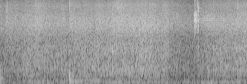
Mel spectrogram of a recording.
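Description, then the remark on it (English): Steady rain hisses across the whole clip with a low rumbling undertone, broken by a couple of brief sharper taps. No one speaks. “We actually do it in the rain too. Literally.”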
